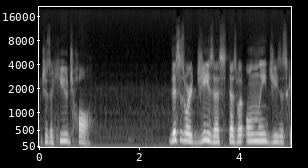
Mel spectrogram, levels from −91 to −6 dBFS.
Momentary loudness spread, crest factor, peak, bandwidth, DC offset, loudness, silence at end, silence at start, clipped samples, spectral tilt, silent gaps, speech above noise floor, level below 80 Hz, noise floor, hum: 7 LU; 20 dB; -6 dBFS; 19.5 kHz; under 0.1%; -25 LUFS; 0.05 s; 0.05 s; under 0.1%; -6 dB/octave; none; 31 dB; -58 dBFS; -55 dBFS; none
